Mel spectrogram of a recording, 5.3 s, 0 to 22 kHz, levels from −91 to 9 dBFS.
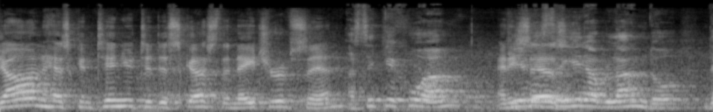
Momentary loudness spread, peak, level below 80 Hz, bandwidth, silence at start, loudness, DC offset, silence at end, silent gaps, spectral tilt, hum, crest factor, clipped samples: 8 LU; -2 dBFS; -48 dBFS; 19 kHz; 0 s; -18 LUFS; under 0.1%; 0 s; none; -4.5 dB/octave; none; 16 dB; under 0.1%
